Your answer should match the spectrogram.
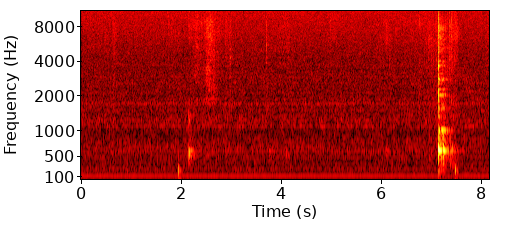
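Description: Stainless steel mixing bowl set down with a ringing metal clatter near the end, after a short knock about two seconds in, as the last batter is scraped out into an aluminium bundt pan with a wooden spoon.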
